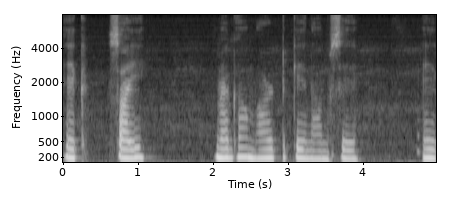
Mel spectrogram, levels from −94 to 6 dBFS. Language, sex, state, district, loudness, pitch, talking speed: Hindi, male, Bihar, Vaishali, -17 LUFS, 175 Hz, 110 wpm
